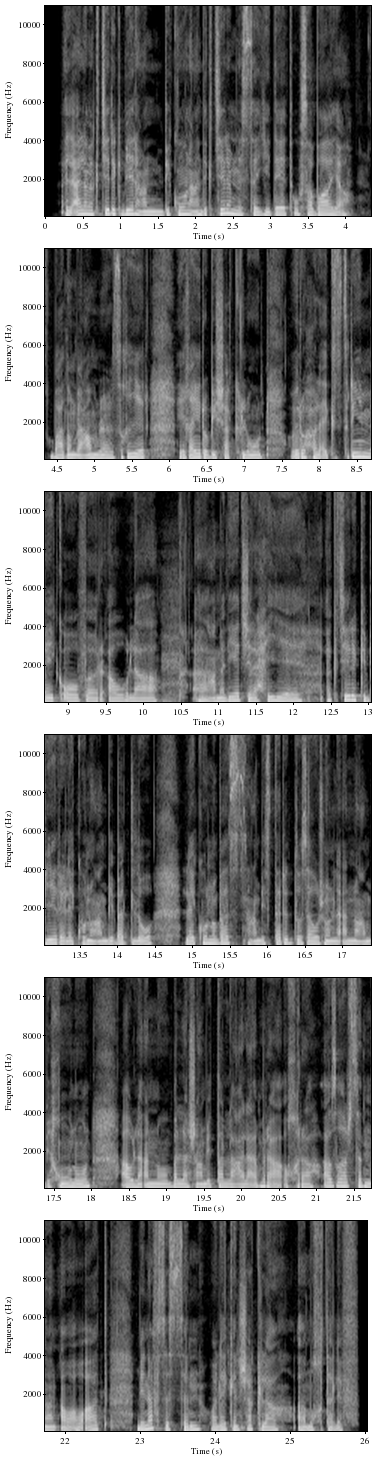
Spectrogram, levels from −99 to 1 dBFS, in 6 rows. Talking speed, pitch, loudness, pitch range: 120 wpm, 160 Hz, -21 LUFS, 155-175 Hz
